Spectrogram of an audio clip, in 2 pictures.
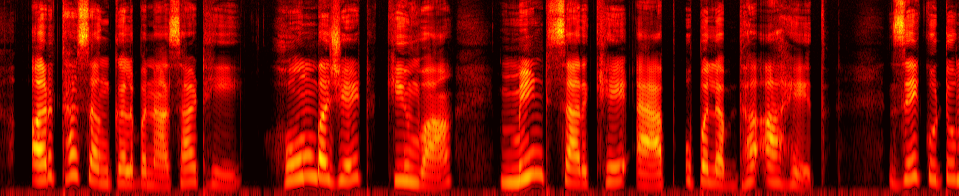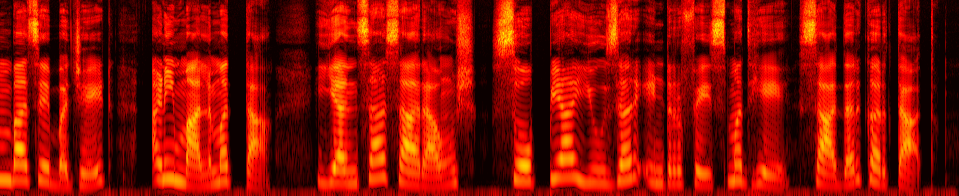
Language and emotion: Marathi, neutral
